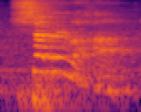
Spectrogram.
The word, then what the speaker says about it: Sharvah: Be very careful when you pronounce, because Sanskritam is highly phonetic. So, if you say Sharvah, it means the destroyer. When you say Sarvah, it is the all.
